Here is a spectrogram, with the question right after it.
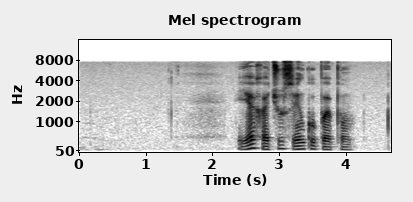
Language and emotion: Russian, neutral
